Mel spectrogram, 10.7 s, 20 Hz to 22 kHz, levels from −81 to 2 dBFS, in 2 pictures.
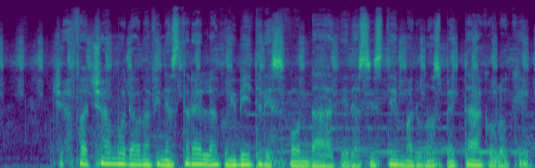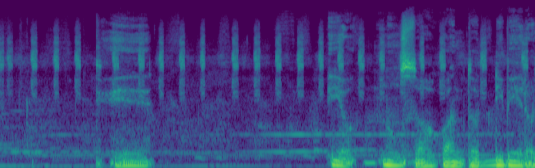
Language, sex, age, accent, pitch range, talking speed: Italian, male, 50-69, native, 90-115 Hz, 110 wpm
